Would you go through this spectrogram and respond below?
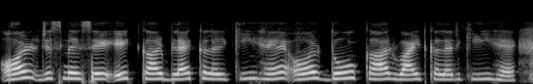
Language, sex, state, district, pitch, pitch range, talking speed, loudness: Hindi, female, Jharkhand, Palamu, 255 Hz, 240-270 Hz, 180 wpm, -16 LUFS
